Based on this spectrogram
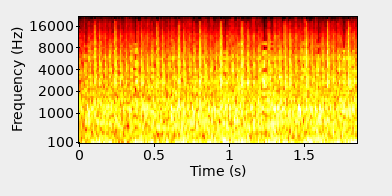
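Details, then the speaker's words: Weber 34/38 DGAS carburetor on a warm engine, with the idle mixture screw turned in from about ten and a half out: the idle becomes uneven and sags, with lumpy, slowing pulses, because the mixture is too lean and starves the engine. "it's gonna turn it in so you can hear what it does get out starting to fall because I'm not giving it enough fuel"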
